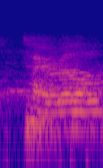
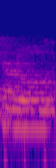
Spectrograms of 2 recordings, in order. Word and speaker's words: Tyrell: the different pronunciations of Tyrell and Tyrell, and what's your personal pronunciation, and what's your motivation for that? I prefer Tyrell, just because I think it sounds cooler. I always remember in the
